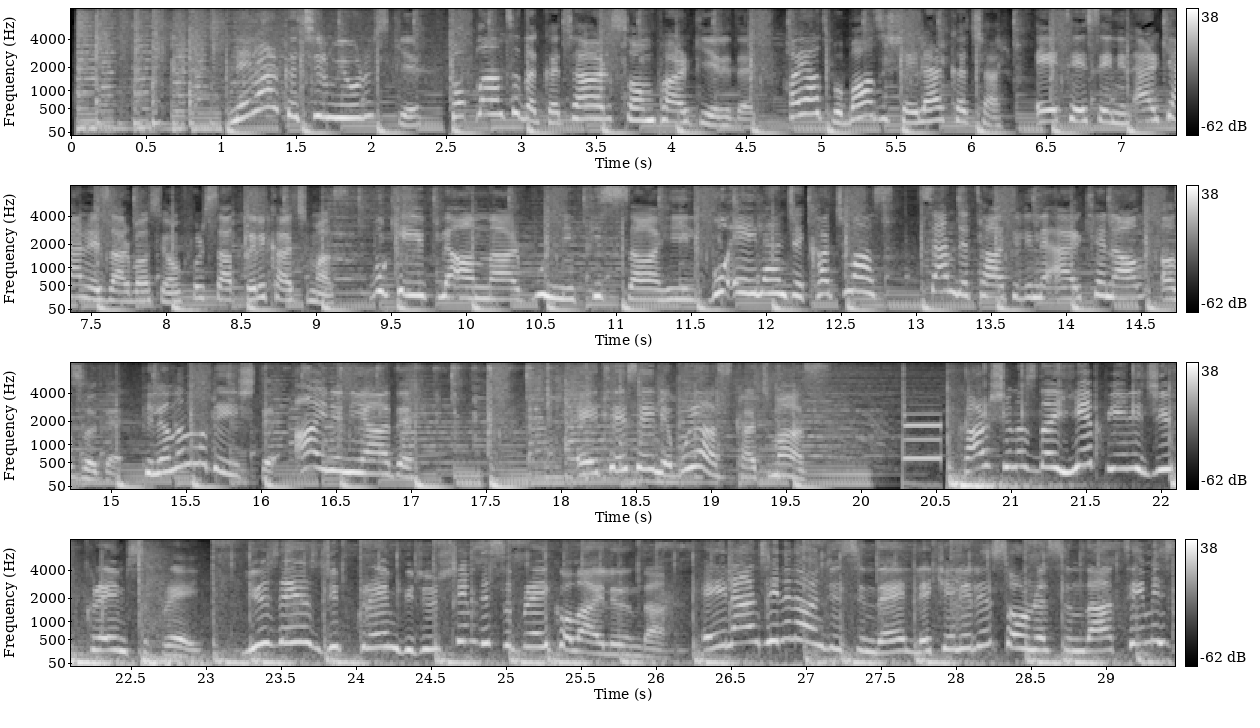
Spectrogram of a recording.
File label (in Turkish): reklam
